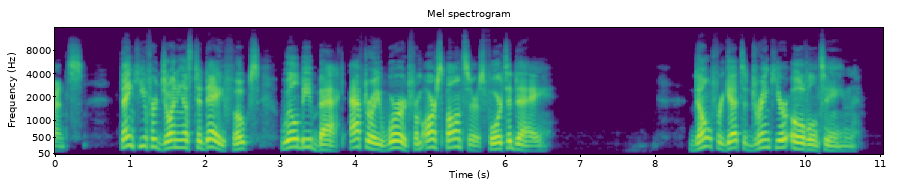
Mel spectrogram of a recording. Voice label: Radio Show Announcer Filter; The Chicago Shadow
